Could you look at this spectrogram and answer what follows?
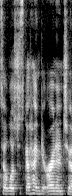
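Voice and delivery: rattled off quickly; fast. Real, not acted. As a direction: rush through the phrase. Same phrase rushed the second time.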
